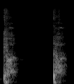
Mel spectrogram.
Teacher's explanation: It's just a puff of air. You open your lips and the air comes out. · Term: unvoiced sound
